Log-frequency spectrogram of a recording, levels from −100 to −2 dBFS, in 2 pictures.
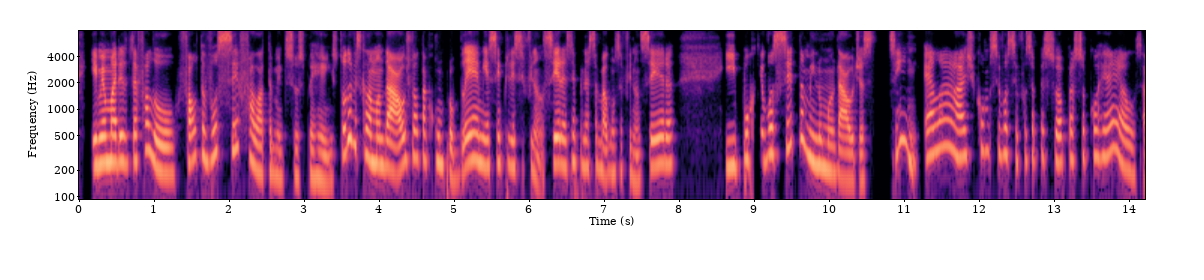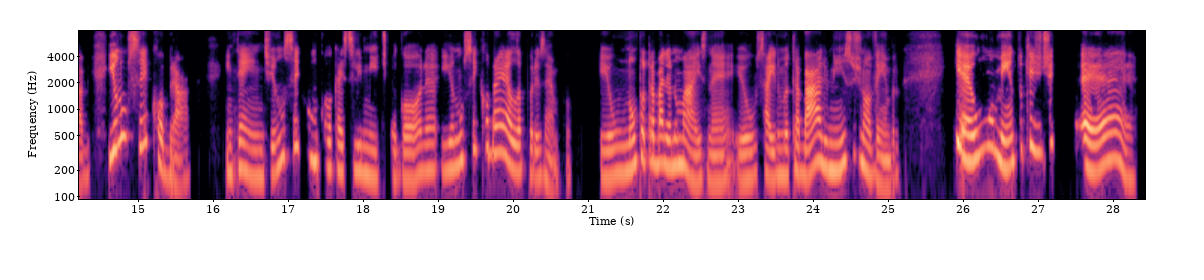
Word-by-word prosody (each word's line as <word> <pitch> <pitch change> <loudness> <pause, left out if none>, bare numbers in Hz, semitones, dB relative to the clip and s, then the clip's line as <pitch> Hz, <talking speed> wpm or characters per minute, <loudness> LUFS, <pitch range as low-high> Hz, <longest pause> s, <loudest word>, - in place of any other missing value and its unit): E 230 - +3
meu 245 +1 +6
marido 250 0 +4
até 255 +1 -1
falou: 215 - 0
"Falta 280 +5 0
você 305 +6 +4
falar 240 - -2
também 180 -3 -8
dos 165 - -3
seus 170 -2 -5
perrengues, 155 -3 -6
toda 450 +10 +3
vez 385 - 0
que - - -6
ela 270 - +4
manda 230 -3 +3
áudio 235 +7 +5
ela 280 - 0
está 265 - -3
com 260 -1 -5
um 235 - -2
problema 230 +10 +1
e - - +1
é - - -2
sempre 235 +1 -1
nesse 215 -1 -2
financeiro, 230 +4 0
é 220 - -4
sempre 240 0 -7
nessa 220 0 -5
bagunça 185 +1 -5
financeira, 220 +9 -2 0.7
e 225 +1 0
porque 265 +4 -5
você 310 +5 +5
também 420 - -1
não 225 -1 0
manda 190 -5 -1
áudio 155 0 -2
assim, 240 - -4
ela 320 +2 0
age 290 +1 -2
como 335 0 -10
se 325 - -3
você 300 -3 -1
fosse 270 +1 -7
a 280 - -9
pessoa 270 -3 -3
para 265 +2 -6
socorrer 285 +2 -4
a 360 - -3
ela, 205 -7 -2
sabe". 145 +3 -8 0.3
E 290 - +5
eu 345 - +7
não - - +3
sei 420 -4 +4
cobrar, 180 - -3 0.5
entende, 185 -3 -4
eu 185 - -4
não 270 - -1
sei 370 +6 +3
como 260 -4 -2
colocar 210 -3 -4
esse 195 +2 -2
limite 180 -4 -5
agora 165 +5 -4
e 205 +1 -5
eu - - -2
não 245 +4 -2
sei 350 +7 +1
cobrar 325 -3 -1
ela. 225 -10 +2
Por 190 -3 -7
exemplo, 165 -5 -9 0.4
eu 165 0 -3
não 195 +4 -1
estou 260 +2 +2
trabalhando 240 -3 +2
mais, 160 -9 0
né, 150 0 -6
eu 155 +3 -3
saí 175 -3 -1
do 175 - -6
meu 175 0 -2
trabalho 195 +6 +3
no 200 - +1
início 245 +8 -1
de 270 - -6
novembro, 155 - -3 0.7
e - - +13
é 255 -2 +9
um 300 +7 +1
momento 260 - +3
que 395 - -1
a - - +5
gente 340 +5 -2 0.4
é. 225 -3 +4
230 Hz, 210 wpm, -23 LUFS, 185-275 Hz, 0.7 s, e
